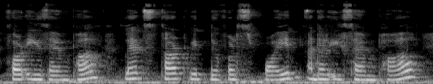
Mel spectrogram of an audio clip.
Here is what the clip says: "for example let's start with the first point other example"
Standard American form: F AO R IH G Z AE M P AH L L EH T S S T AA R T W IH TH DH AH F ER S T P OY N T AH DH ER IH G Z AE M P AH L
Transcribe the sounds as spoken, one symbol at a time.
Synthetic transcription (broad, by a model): F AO R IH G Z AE M P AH L L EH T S S T AA R T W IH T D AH F ER S T P OY N T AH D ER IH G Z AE M P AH L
